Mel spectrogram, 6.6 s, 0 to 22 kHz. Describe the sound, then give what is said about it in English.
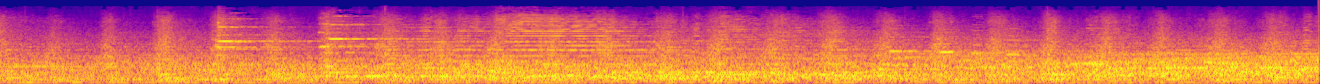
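An orchestra, playing as the curtains rise, thumps a single dissonant chord over and over, 59 times, in a steady, driving pulse, loud and unchanging, with no melody or harmonic movement and dense string-like harmonics sustaining between the hammered beats. “It's just this one chord this dissonance thumping over and over and over 59 times.”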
